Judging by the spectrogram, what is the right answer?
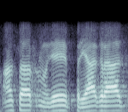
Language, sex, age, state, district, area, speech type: Hindi, male, 45-60, Uttar Pradesh, Mau, rural, conversation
